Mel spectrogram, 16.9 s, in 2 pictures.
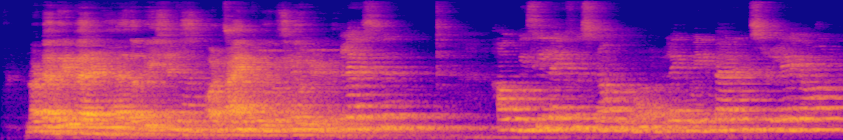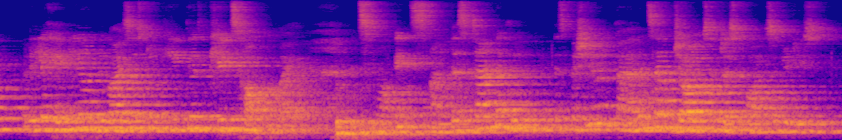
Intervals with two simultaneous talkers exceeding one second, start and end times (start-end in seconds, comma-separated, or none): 1.7-3.4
